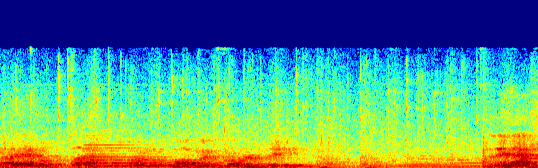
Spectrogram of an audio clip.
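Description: A person's voice with acoustic guitar playing softly underneath.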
